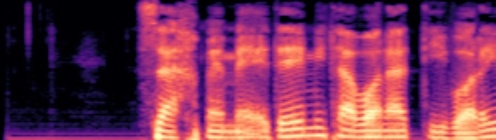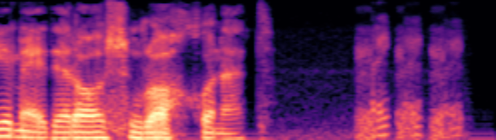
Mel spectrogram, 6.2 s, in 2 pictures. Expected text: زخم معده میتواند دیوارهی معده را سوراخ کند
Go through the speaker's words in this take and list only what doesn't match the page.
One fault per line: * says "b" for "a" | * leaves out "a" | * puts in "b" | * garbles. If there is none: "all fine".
all fine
